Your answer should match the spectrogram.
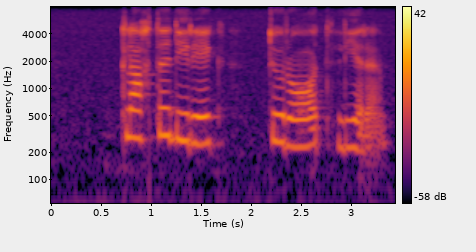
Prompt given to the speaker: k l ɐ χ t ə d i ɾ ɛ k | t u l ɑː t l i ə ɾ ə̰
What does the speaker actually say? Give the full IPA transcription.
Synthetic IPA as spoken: k l ɐ χ t ə d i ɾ ɛ k | t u ɾ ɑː t l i ə ɾ ə̰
